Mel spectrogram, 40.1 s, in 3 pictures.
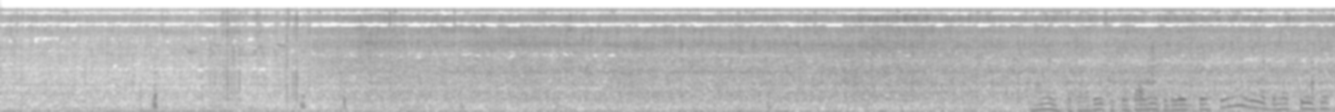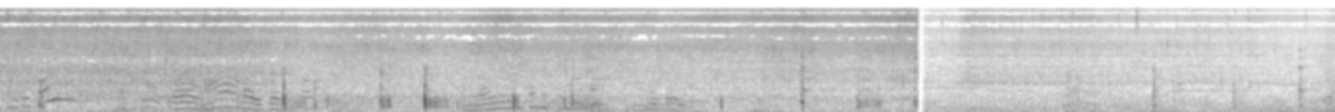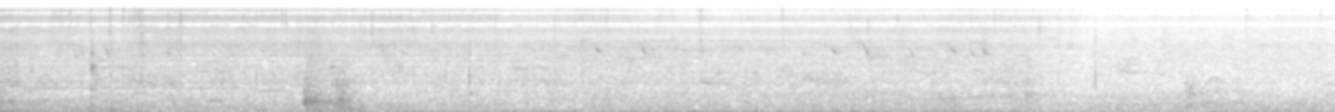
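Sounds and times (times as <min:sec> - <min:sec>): vegetables sizzling in pot: 0:00.0 - 0:37.5
metal spatula scraping pot: 0:16.0 - 0:22.6.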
